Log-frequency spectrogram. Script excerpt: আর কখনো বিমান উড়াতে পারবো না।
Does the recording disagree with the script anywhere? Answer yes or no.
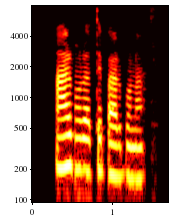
yes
